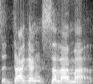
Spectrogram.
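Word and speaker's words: daghang salamat: Is it, how do you say maraming dagang salamat?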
